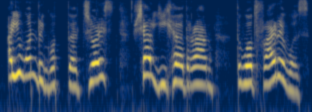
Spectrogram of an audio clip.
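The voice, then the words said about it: Bad put-on Scottish accent. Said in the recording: “bad Scottish accent”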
